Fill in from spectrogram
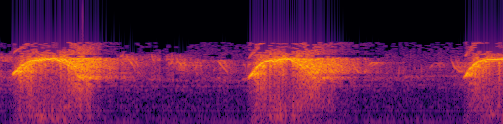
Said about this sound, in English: Several minutes later, the same horseman, having traveled a secret trail beneath a rocky shelf of the mountain, dismounts in a tiny glade surrounded by boulders, stunted trees, and giant cactus. He whistles three times, shrilly.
